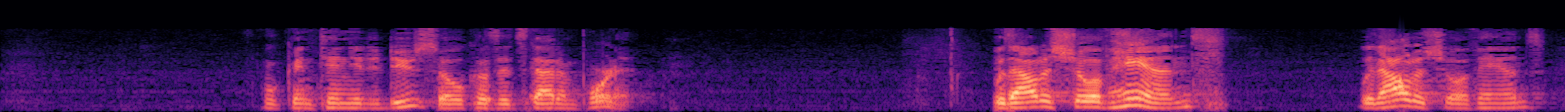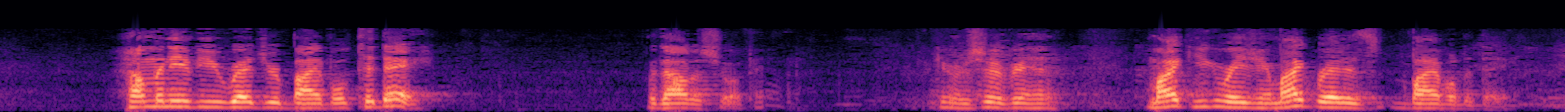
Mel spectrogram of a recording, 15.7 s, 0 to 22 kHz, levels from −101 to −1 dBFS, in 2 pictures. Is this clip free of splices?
yes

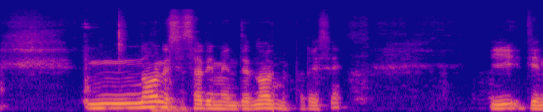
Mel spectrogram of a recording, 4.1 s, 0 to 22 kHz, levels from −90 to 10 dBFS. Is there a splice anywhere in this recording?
yes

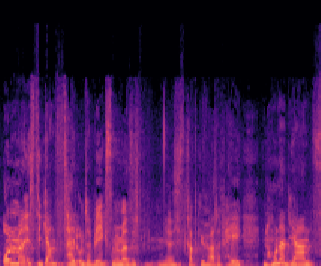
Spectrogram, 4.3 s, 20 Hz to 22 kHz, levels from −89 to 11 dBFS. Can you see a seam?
no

